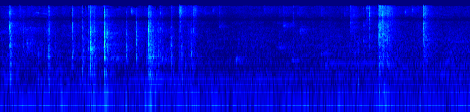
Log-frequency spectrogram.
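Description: Plastic clicks and knocks from a laptop's top case being lifted off its base: a run of sharp clicks in the first second and a half, then a louder knock a little before the end.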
